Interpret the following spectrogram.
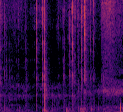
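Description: Small plastic toy figures being handled and set down on a hard countertop: several irregular light clicks and taps.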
